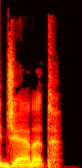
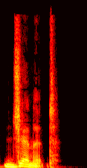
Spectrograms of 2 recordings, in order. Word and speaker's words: Janet: Oh, hi, Janet. She betrayed herself as a foreigner by pronouncing the name to rhyme with "Gannett." Janet Wadman herself, like a good New Brunswicker, used the gentler Janet.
